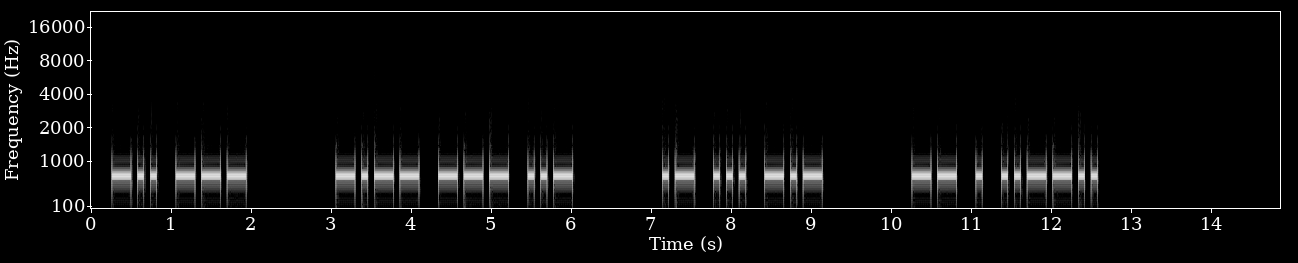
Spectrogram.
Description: Morse code, heard as a keyed tone, about 15 wpm, 700 Hz. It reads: DO YOU ASK ME?
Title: 2x Word-Spacing - Sentences from Top 200 Words - 15wpm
